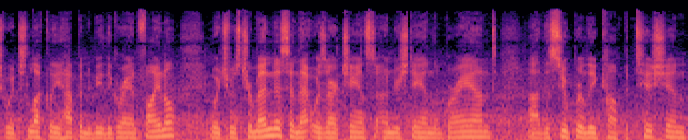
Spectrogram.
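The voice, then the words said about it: American accent. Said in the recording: “as you can tell from my accent, I'm American”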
